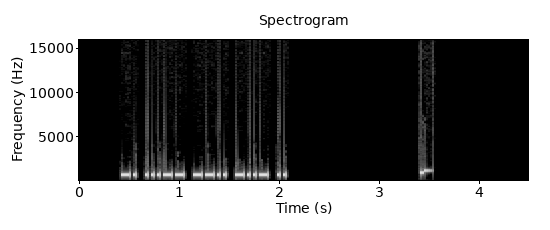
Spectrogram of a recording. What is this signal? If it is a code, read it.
Morse code, heard as a keyed tone, about 40 wpm, 700 Hz. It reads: N3ZXI
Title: USA Call Signs - 5 Characters - 4x Character Spacing - 40wpm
